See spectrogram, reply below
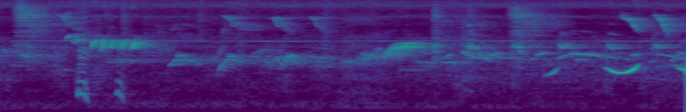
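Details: Magpie-robin said to be sulking, giving scattered whistled notes and short chirps, a few loud clear slurred whistles near the end, over faint background hiss.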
